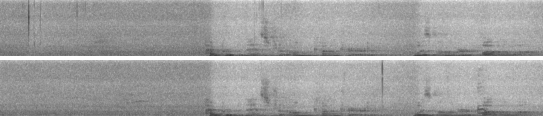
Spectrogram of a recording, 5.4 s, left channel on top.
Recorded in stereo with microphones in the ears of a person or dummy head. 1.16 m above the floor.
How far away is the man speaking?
About 4 m.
